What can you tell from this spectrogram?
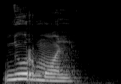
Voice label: "нюрмоль", Komi

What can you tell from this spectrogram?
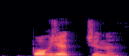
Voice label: "повзьӧдчыны", Komi

